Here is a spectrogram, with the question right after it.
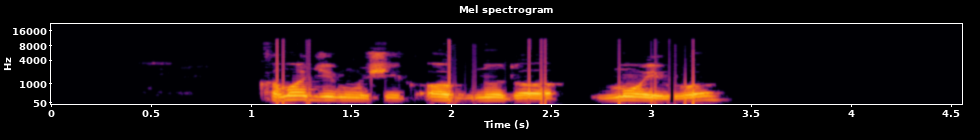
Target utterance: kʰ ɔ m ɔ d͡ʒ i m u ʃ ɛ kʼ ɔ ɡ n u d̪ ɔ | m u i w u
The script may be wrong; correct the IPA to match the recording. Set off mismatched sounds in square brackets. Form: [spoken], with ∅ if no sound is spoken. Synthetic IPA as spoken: kʰ ɔ m ɔ d͡ʒ i m u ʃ [i] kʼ ɔ ɡ n u d̪ ɔ | m u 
